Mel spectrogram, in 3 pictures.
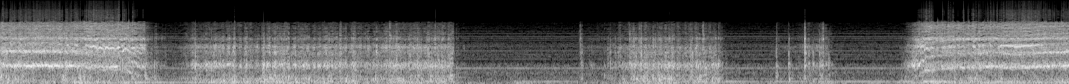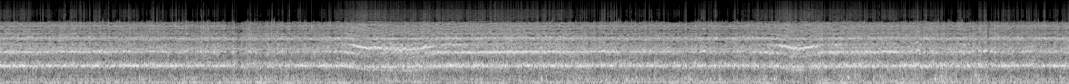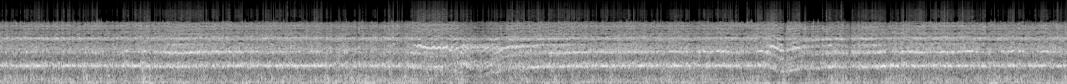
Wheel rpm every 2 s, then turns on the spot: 180, 40, 20, 30, 50, 220, 230, 220, 230, 230, 230, 230, 220, 190, 210, 230.
2-8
